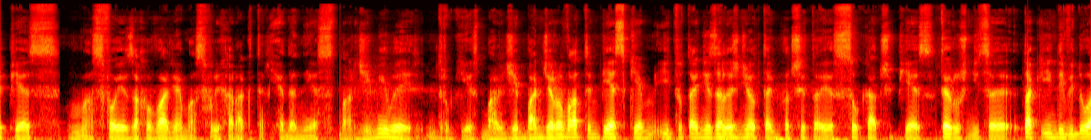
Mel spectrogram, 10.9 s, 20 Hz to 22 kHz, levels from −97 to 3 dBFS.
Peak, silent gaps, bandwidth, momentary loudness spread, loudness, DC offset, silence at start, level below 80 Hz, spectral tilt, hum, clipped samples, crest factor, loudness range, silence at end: 0 dBFS; none; 19 kHz; 12 LU; -22 LUFS; under 0.1%; 0 s; -38 dBFS; -6 dB/octave; none; under 0.1%; 20 dB; 5 LU; 0 s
